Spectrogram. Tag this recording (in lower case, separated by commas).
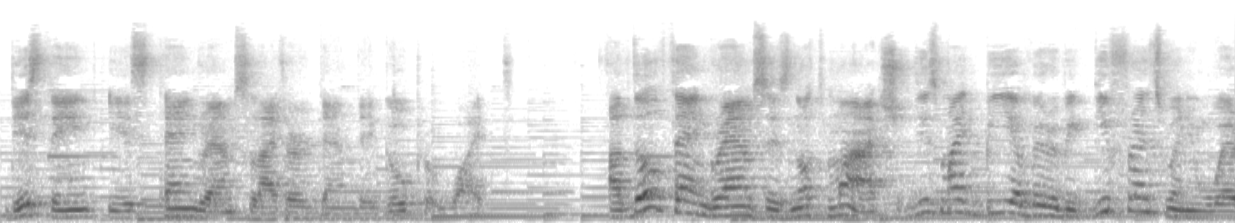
music, speech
